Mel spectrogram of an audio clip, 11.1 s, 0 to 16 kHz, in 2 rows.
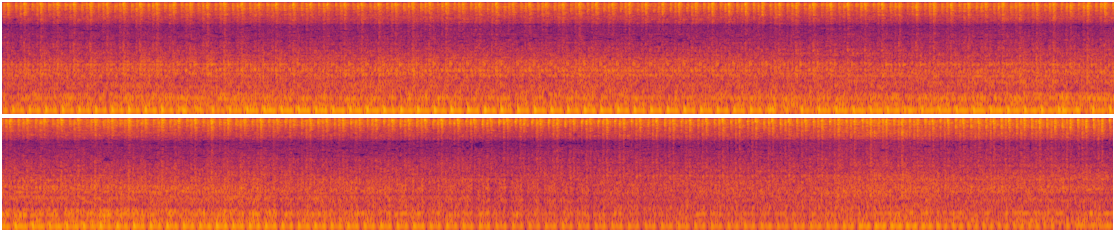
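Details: Belarus 250 tractor, two-cylinder air-cooled diesel that sat for years, at about 3/4 throttle: an uneven, surging chug that struggles to hold speed; it only runs near full throttle, from fuel starvation by debris fouling the lift pump valves.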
